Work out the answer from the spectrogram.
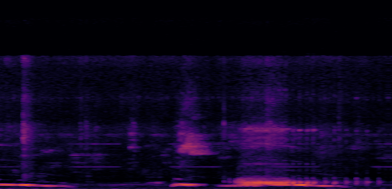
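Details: Zebra dove, Bangkok type, giving a lure song to set other doves singing: falling soft coos, then a short louder stuttered phrase ending in a drawn-out descending note.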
